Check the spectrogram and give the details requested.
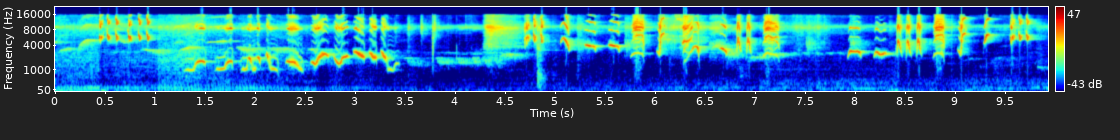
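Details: White-rumped shama singing a pancingan to set off other shamas: a burst of fluty, up-slurred whistles, a short lull, then long runs of crisp, high, repeated chips and ringing notes.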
